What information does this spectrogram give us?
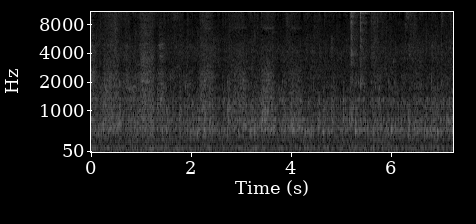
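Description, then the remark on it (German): A pot of pasta water at a rolling boil, a steady bubbling and hissing that continues evenly throughout without any talking. “Ja klar, kommt ja aus kochendem Wasser.”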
